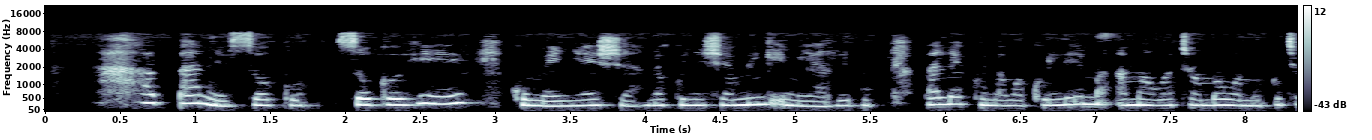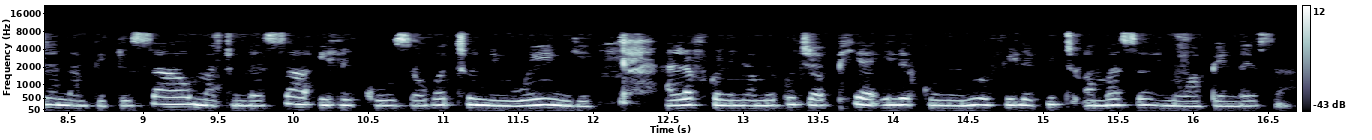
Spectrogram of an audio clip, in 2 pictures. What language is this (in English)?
Swahili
